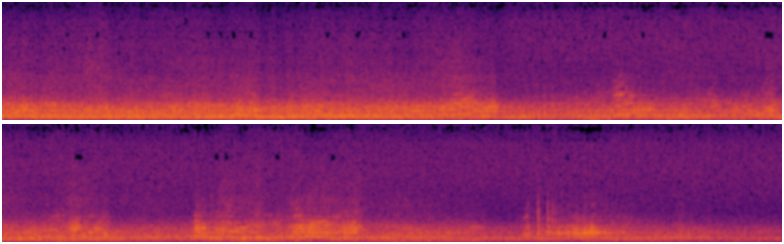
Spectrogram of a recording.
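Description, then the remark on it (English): A pack of racing cars rolls onto the starting grid and heads to the line, overlapping engine notes rising and falling in a steady, loud roar that fills the whole stretch without any pause. “Here they come onto the start grid now. And heading to the line.”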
